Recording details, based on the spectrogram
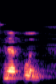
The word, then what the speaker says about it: Nephilim: Notice that what the King James does is whenever the Hebrew word Nephilim, that if you take the Hebrew and just pronounce it, it's Nephilim.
